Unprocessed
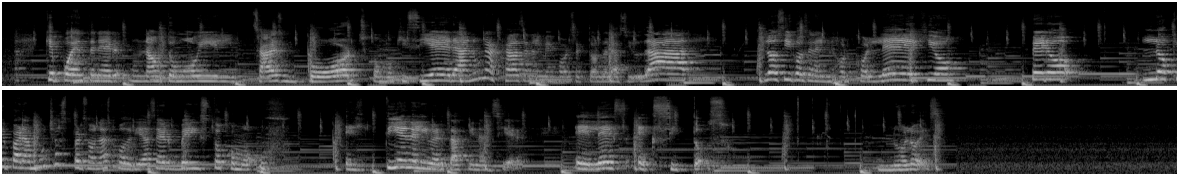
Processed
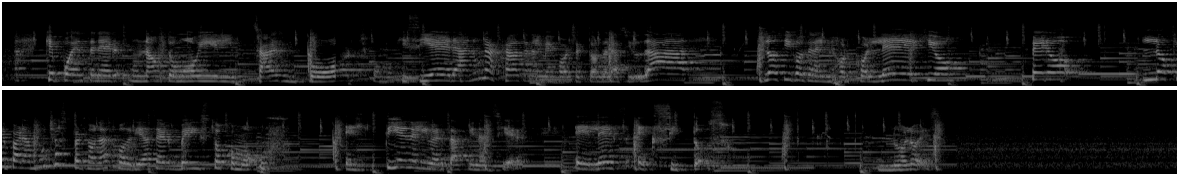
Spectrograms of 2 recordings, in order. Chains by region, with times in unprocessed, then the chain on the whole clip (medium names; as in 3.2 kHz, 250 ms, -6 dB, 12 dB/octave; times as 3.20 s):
3.33–4.01 s: comb of notches 1.3 kHz + compression, threshold -36 dBFS + tone controls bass +3 dB, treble -9 dB
whole clip: low-pass 2.1 kHz 12 dB/octave; differentiator; compression 12:1, threshold -47 dBFS; trim +13 dB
